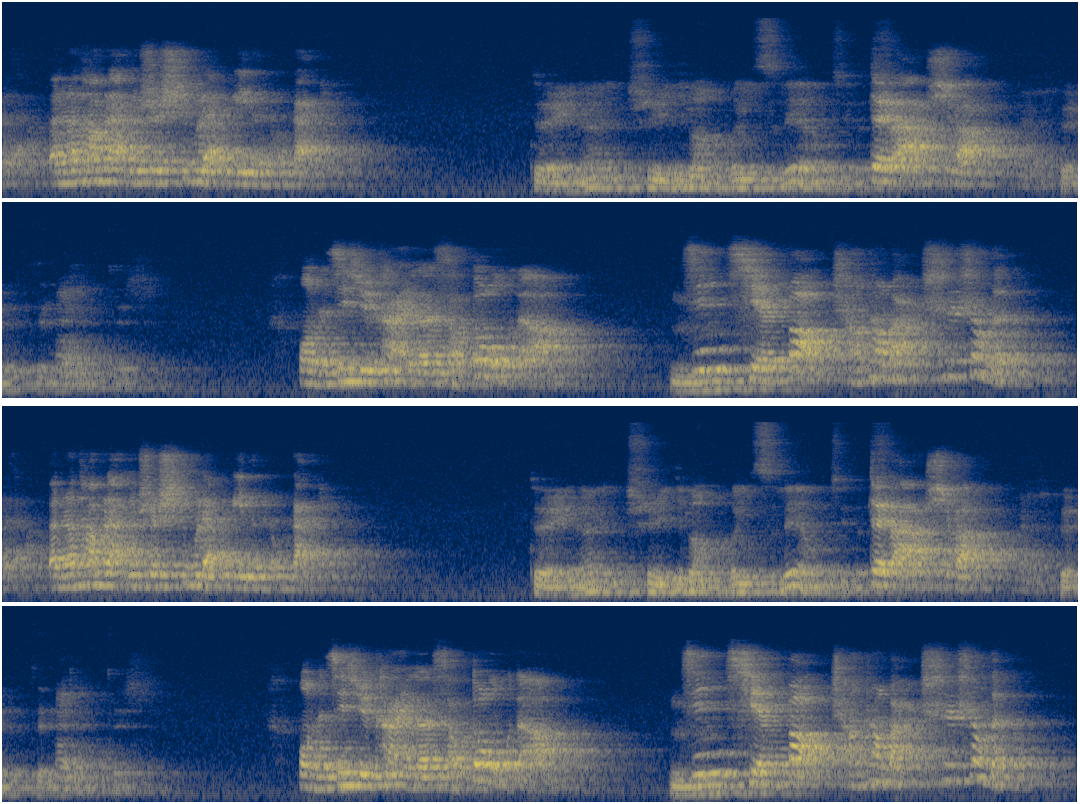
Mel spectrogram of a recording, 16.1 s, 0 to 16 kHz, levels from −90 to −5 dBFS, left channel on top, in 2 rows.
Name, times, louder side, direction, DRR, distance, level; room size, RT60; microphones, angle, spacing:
voice 1, 0.4-2.3 6.5-7.3 7.6-7.8 8.5-8.7 10.3-12.2 13.2-15.6, right 1 dB, 90° right, -6 dB, 1.5 m, -28 dB
voice 2, 4.0-6.7 7.9-9.1 13.1-13.5, right 2 dB, 75° right, -1 dB, 0.5 m, -35 dB
6.0 x 2.3 x 3.7 m, 1.3 s
head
